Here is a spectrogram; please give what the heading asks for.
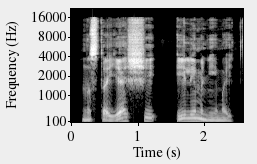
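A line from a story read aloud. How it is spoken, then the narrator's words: Quiet repeating. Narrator (Russian): тихо повторил Габриэл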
